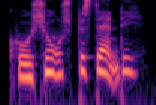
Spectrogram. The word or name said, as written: korrosionsbestandig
